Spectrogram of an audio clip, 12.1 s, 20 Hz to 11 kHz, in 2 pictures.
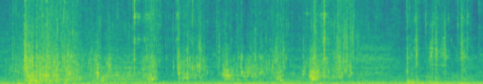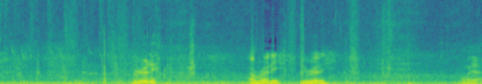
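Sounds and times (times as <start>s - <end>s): fish splashing in water: 0.0s - 4.9s.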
